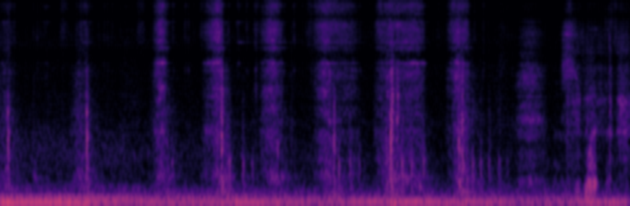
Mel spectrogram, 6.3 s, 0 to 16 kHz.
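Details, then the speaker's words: 2013 Dodge Dart, 220,000 miles, engine off with belt removed after the AC compressor failed and chewed the belt: idler pulley spun by hand gives a gritty rumble with irregular clicks; worn idler bearing, replacement ordered. "that sounds a little rough, too, but I got a new one coming in for that."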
